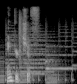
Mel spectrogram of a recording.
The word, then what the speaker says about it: handkerchief: Handkerchief. Handkerchief. That's what they say. It's handkerchief. Obviously, the D is silent.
